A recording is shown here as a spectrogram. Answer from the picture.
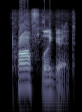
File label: "Profligate", American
